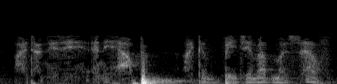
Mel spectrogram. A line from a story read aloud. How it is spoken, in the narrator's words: one big fellow, Tom, whispered out loud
